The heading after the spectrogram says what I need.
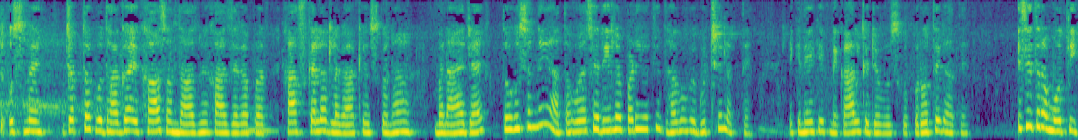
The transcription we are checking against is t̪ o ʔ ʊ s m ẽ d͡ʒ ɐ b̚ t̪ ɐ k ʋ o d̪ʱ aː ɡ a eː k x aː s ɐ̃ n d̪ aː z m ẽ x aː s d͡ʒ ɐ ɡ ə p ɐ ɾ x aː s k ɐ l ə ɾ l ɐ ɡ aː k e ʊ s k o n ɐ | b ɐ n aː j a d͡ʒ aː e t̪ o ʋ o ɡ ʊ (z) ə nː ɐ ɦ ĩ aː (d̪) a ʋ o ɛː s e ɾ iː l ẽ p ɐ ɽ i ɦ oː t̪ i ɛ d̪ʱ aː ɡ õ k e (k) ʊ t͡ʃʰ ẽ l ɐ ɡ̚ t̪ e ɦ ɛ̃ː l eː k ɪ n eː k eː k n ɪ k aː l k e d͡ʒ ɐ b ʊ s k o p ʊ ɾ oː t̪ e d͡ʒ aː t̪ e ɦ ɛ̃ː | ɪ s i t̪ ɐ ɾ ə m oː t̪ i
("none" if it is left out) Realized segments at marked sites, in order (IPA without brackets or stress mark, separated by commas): s, t̪, ɡ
